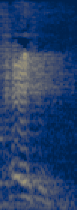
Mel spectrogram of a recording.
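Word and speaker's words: kai: Now, this Greek, then there's a Greek word kahi. It's spelled K-A-I, it's pronounced kahi.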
